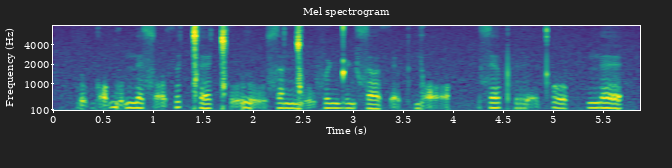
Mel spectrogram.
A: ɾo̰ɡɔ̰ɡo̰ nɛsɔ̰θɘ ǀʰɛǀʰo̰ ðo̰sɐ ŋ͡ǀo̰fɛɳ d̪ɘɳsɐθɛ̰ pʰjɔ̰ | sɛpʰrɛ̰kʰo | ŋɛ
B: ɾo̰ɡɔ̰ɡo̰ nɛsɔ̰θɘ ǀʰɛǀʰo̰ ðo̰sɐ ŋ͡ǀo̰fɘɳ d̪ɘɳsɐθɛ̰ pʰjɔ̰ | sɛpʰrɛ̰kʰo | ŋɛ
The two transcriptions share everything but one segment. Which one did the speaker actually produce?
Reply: B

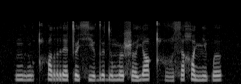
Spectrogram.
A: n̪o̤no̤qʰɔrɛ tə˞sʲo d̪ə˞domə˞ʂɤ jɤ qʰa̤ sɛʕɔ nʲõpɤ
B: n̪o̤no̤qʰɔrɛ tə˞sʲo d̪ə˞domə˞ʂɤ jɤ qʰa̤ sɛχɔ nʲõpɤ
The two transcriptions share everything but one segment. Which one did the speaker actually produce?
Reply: B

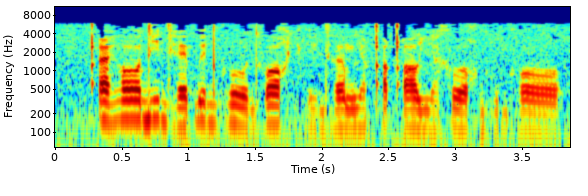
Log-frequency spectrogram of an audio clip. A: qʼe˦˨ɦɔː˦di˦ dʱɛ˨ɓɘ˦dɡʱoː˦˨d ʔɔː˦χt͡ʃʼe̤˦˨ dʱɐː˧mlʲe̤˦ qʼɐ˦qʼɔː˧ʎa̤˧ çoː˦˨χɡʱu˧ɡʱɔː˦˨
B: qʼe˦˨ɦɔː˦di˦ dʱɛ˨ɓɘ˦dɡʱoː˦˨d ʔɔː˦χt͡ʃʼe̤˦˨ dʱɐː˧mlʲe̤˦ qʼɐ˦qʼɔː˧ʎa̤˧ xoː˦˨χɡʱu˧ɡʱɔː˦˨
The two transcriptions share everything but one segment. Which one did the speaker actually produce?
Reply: B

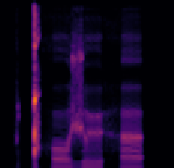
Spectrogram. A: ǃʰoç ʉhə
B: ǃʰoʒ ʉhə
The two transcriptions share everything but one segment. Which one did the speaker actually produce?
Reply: B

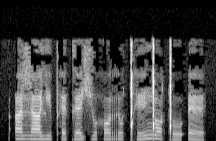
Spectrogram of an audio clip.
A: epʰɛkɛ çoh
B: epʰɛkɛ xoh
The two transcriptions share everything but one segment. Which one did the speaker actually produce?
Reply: A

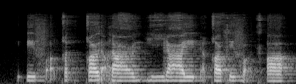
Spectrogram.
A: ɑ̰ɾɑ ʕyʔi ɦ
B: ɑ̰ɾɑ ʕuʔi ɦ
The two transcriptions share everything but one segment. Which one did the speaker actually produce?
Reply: A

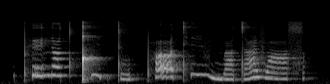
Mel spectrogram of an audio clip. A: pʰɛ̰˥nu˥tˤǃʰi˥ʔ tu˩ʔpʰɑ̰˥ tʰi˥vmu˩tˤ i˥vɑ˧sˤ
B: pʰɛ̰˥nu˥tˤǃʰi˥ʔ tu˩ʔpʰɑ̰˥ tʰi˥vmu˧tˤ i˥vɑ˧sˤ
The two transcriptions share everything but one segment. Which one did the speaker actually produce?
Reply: A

